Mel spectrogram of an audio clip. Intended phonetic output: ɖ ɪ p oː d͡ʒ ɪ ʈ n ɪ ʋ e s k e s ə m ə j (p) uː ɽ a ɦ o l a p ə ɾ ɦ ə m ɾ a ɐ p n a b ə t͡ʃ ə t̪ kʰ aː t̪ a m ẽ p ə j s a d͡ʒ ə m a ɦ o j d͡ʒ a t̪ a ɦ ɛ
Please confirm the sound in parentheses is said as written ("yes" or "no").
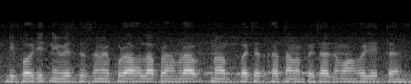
yes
